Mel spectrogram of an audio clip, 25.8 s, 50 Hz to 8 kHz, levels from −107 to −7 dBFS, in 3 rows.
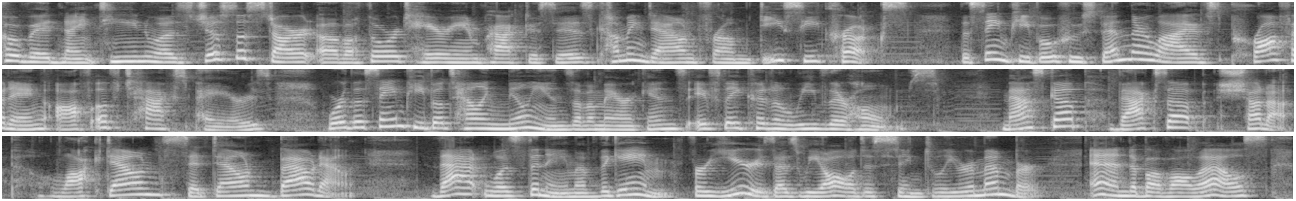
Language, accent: English, American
